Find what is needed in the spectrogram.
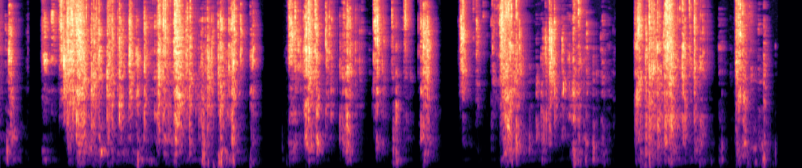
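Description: Foil wrapper of a Pokémon TCG booster pack crinkling and tearing as it is pulled open by hand, in quick crackly runs with short pauses.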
